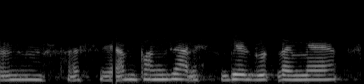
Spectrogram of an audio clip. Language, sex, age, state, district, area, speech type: Manipuri, female, 45-60, Manipur, Churachandpur, urban, conversation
